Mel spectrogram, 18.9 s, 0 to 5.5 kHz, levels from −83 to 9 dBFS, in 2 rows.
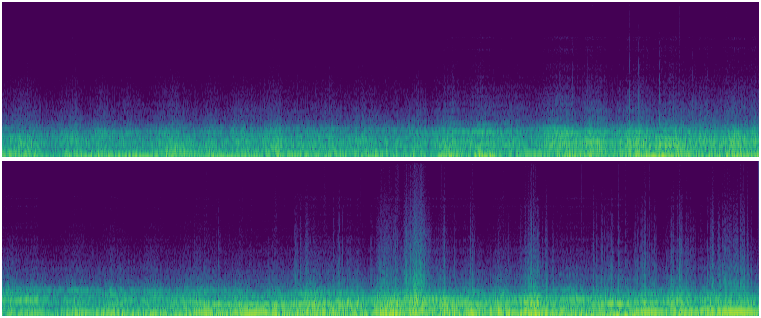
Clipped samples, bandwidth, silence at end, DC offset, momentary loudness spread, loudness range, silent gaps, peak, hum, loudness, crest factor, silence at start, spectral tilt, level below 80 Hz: under 0.1%; 1.3 kHz; 0 s; 4%; 14 LU; 11 LU; none; 0 dBFS; none; -19 LUFS; 14 dB; 0 s; -14 dB/octave; -16 dBFS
